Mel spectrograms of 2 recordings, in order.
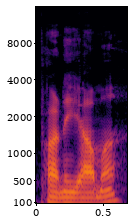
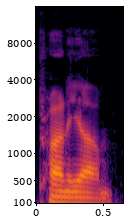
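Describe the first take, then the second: First: The word ends with a final vowel sound. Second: The word ends without a final vowel sound. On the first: The speaker calls it wrong. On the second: The speaker calls it right.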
